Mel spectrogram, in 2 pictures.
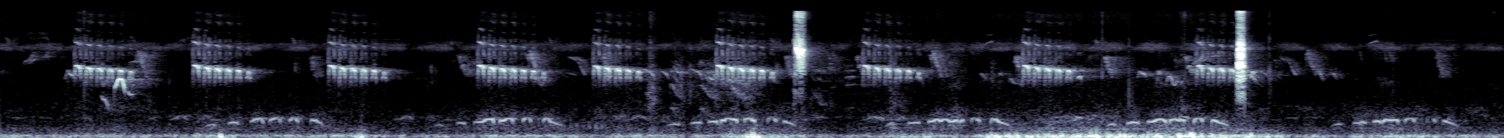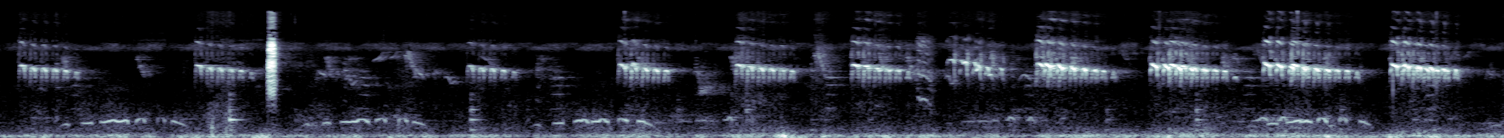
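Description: Wild birds chirping: a short falling chirp repeats about once a second, with a softer, lower arching note recurring in between. Three sharp clicks stand out, spread through the middle.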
